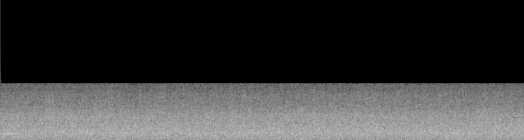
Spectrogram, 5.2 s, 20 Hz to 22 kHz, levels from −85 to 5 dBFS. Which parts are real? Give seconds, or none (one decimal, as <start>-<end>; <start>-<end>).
0.0-5.2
